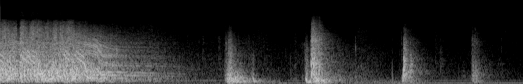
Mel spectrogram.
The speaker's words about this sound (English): Why don't you watch where you're shooting? I got him, didn't I? Yes, right through my sweater.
